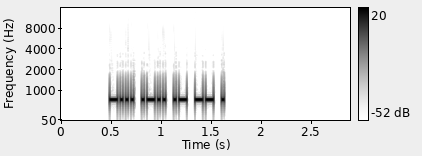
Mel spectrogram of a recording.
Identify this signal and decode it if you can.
Morse code, heard as a keyed tone, about 44 wpm, 700 Hz. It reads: BLAME
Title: Top 1751-2000 Words 45wpm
